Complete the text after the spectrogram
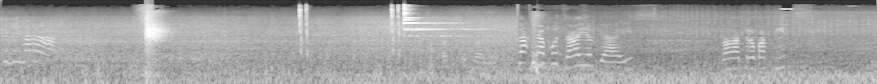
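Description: Engines of small scooters hum as a group of them cruises along a road.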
